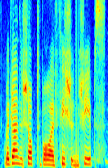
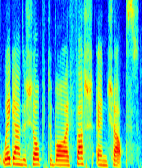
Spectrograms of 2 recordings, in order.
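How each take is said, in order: First: Said in the usual way. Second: Slow New Zealand accent, "fush and chops". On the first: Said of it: "but if we say". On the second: Shown as a demonstration. Australian showing how New Zealanders order takeaway, imitated New Zealand accent. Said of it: "they pronounce their I like a uh".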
